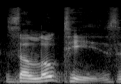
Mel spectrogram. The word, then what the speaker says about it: Zelotes: Simon called the Zealot, or Simon Zelotes is how you pronounce it, actually.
